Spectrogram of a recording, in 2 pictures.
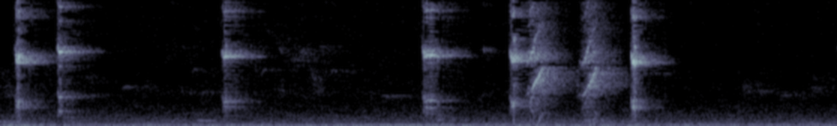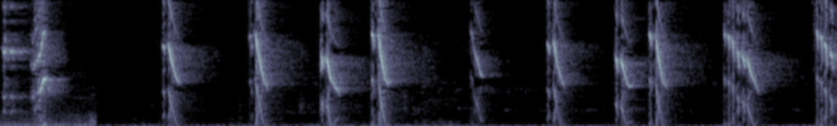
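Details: Saffron finch (canario criollo) kept in captivity, recorded to tutor another bird's song: sparse high chirps over a low hum at first, then a faster run of sharp descending notes about every third of a second.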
